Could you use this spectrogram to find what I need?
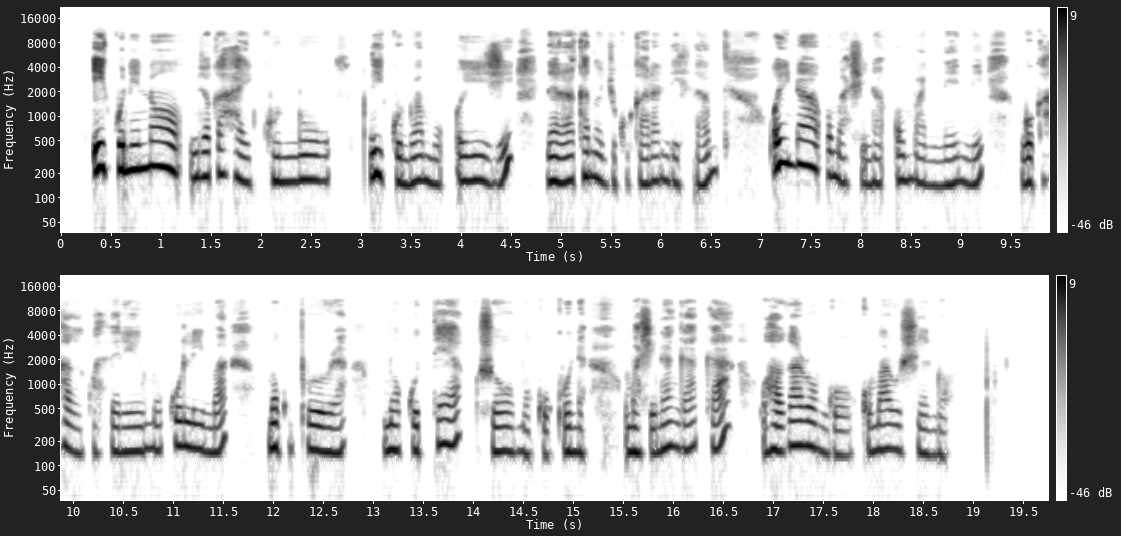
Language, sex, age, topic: Oshiwambo, female, 25-35, agriculture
